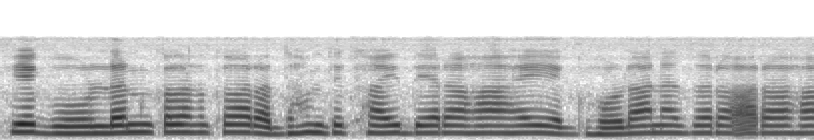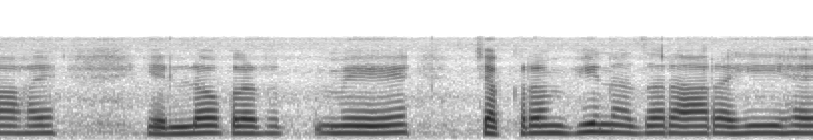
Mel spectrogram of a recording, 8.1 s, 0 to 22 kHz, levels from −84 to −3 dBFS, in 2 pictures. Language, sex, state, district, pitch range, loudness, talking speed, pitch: Hindi, female, Andhra Pradesh, Anantapur, 205-215 Hz, -25 LUFS, 175 wpm, 210 Hz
